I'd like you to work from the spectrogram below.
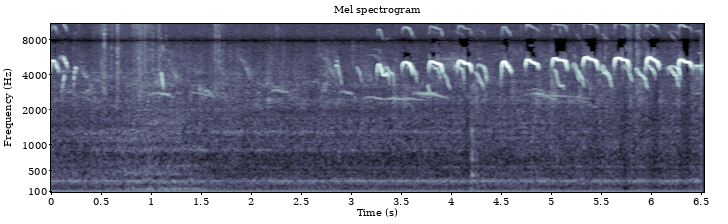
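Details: After about three seconds of near quiet with faint distant peeps, Serama chicks break into loud, regular high cheeps, around three per second, over a steady low hum.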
